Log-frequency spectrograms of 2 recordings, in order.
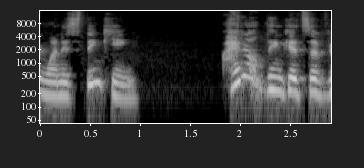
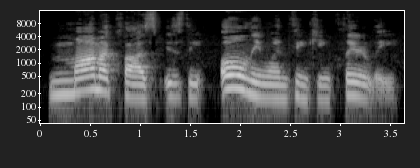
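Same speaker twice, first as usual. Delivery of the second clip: usual speaking voice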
